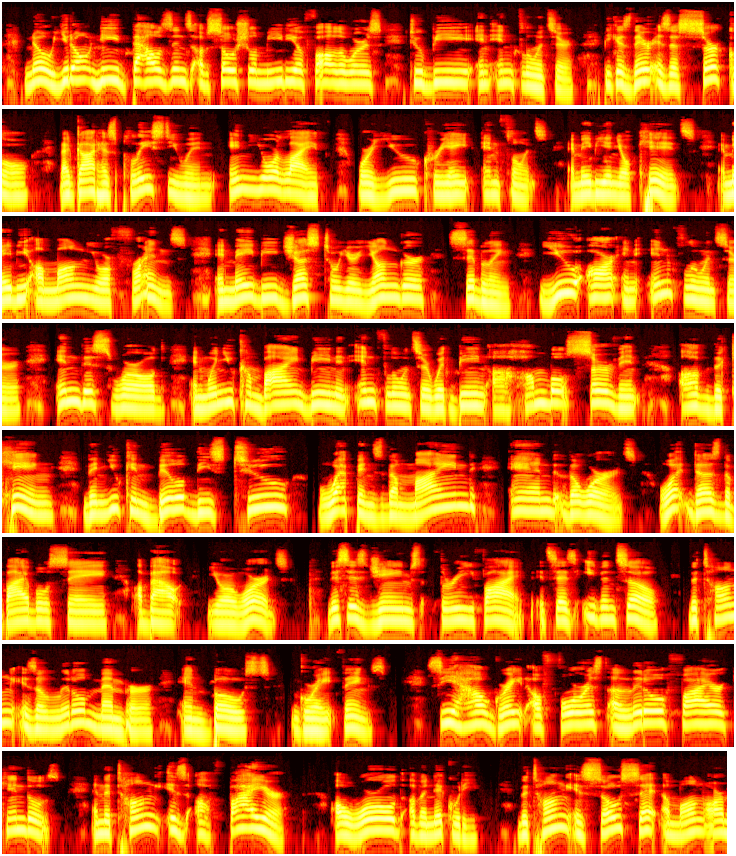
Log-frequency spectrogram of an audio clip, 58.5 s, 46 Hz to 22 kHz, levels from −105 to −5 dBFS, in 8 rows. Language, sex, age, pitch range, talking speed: English, male, 20-39, 130-180 Hz, 135 wpm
